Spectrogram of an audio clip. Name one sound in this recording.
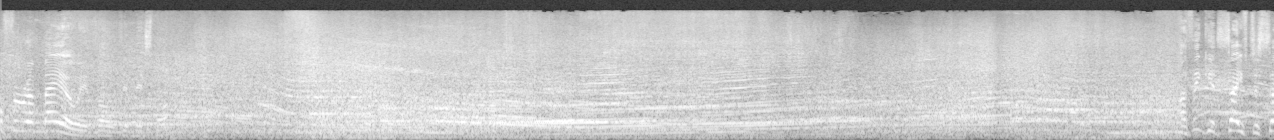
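Racing cars roar past with engines whining up and down in pitch.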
